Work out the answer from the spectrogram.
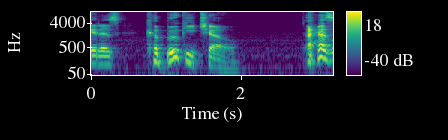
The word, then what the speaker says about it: Kabukicho: Kabuki Cho. Kabuki Cho. I'm like, I see where I see why you would read it that way, but no. Kabuki Cho. It's not Kabuki Cho.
